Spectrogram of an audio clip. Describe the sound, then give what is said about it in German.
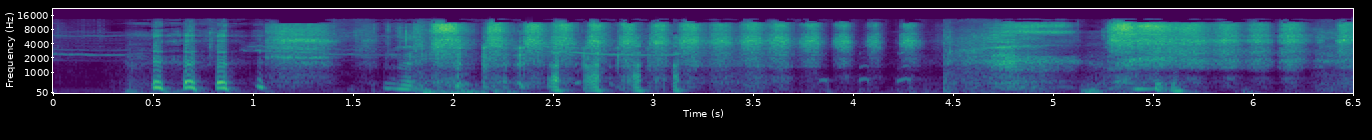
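A pencil grinding in a cat-shaped novelty sharpener that meows when a pencil is inserted: a quick series of rhythmic, raspy scraping strokes, loud and steady, with brief high meow-like tones at the start and again near the end. “Stift ist jetzt wieder angespitzt.”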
